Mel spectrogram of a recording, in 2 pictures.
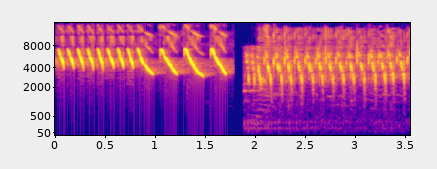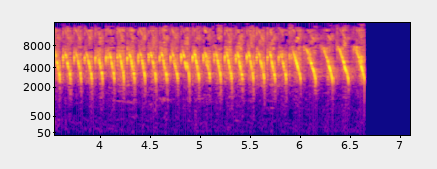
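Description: A Belgian canary sings a run of fast, high, down-slurred whistles, then breaks abruptly into a long, rapid rolling trill, over faint low background noise.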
